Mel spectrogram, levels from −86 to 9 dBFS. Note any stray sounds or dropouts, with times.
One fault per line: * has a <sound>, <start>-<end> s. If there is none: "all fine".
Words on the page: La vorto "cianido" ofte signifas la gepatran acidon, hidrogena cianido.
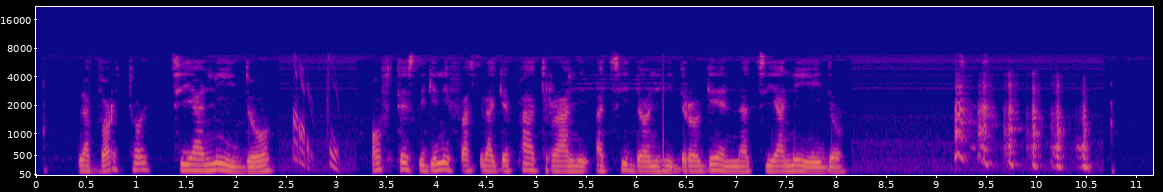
* has a chirp, 2.6-3.0 s
* has a laugh, 9.2-10.6 s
